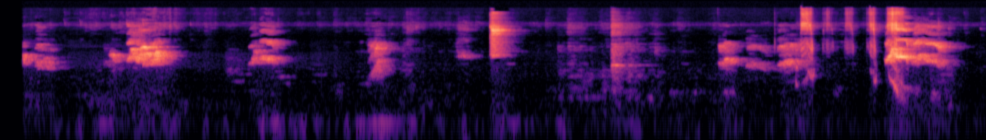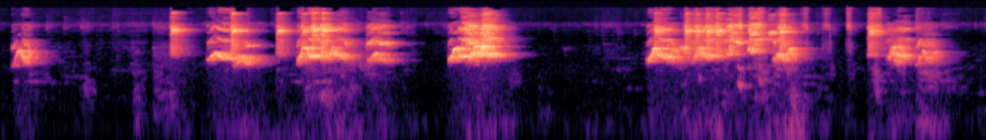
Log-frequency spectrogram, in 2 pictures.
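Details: A male cockatiel at play gives bursts of bright, chattering whistles and harsh squawky notes, growing busier toward the end.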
